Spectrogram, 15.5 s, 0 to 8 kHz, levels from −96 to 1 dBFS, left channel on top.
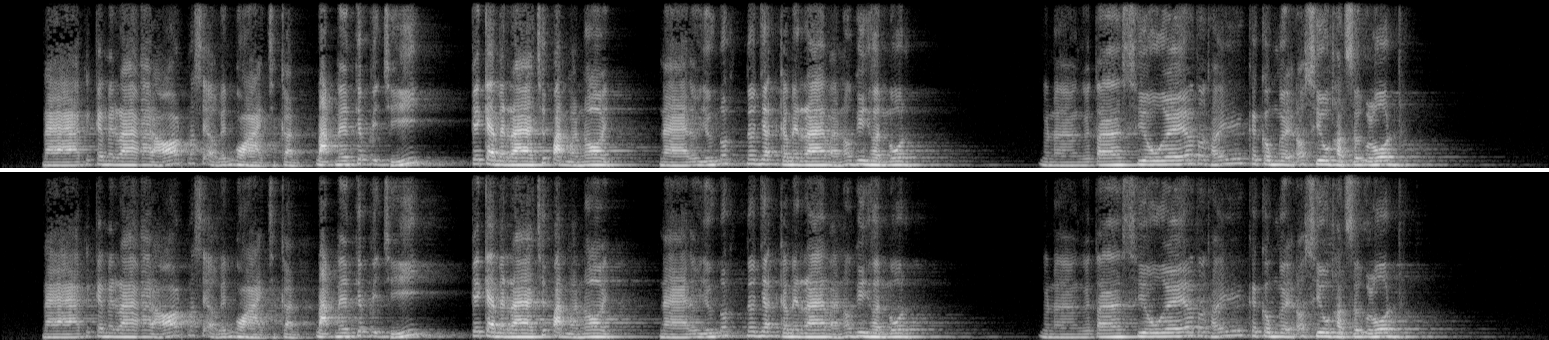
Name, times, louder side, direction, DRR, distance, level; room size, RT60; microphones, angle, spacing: voice 1, 0.4-4.2 4.7-6.2 6.6-9.2 10.4-14.1, left 1 dB, 20° left, 0.8 m, -20 dB
29.0 x 22.0 x 6.4 m
head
